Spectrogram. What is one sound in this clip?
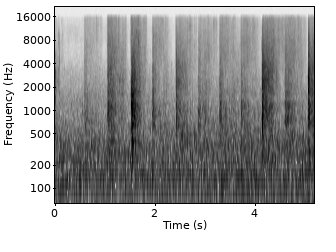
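Footsteps crunch on gravel at an even pace.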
